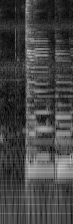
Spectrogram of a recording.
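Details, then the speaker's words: Fender electric guitar: two clean strummed chords with no crackle or static when the cable is wiggled; only slight hum from the low-quality amp. Signal path healthy. "so you can see I've got no more static when I wiggle it"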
